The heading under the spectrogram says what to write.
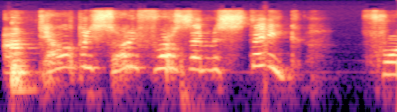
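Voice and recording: The background stays quiet. Reading aloud happens in a natural voice.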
